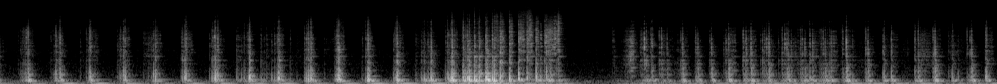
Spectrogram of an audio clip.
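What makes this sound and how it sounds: Fingertips of both hands tap and scurry across a large, solid, light-colored wooden tabletop, producing quick, dry, low knocks with almost no ring. Steady rhythmic tapping builds into a dense, rushing scurry that swells briefly, then drops to near silence. Lighter, faster pattering follows and continues to the end.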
